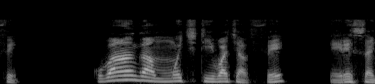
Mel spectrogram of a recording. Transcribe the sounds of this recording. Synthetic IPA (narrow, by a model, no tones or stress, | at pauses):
ḛ | kuβaːŋɡam̩mwe̞ci̥tiːβwacafːe̞ː | ɾesa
